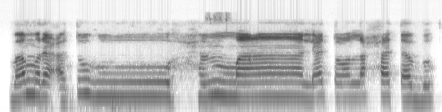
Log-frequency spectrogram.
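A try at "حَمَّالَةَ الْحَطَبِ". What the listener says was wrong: लतल, ता को हम मोटा क्यों कर रहे हैं, ला तल, लतल, लतल। हतब, हतब, ठीक है।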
